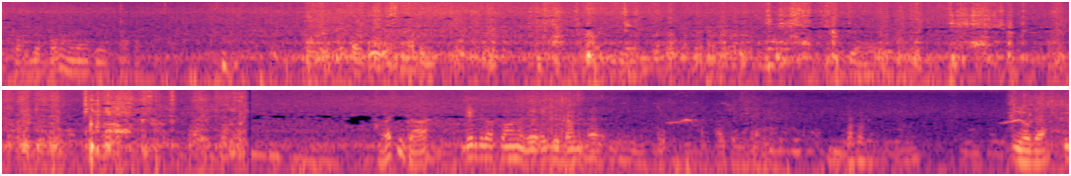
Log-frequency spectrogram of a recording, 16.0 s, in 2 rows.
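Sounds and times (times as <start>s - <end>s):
chicken sizzling in hot oil: 0.0s - 12.7s, 15.5s - 16.0s
metal ladle scraping pot: 2.2s - 9.9s.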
